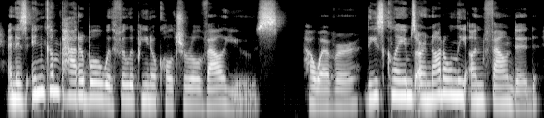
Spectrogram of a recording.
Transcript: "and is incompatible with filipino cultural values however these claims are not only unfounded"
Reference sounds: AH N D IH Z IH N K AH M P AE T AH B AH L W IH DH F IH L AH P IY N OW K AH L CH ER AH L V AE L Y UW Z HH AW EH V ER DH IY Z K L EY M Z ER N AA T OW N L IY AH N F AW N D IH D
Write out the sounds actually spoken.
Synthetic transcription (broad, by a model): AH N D IH Z IH N K AH M P AE T AH B AH L W IH DH F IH L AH P IY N OW K AH L CH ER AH L V AE L Y UW Z HH AW EH V ER DH IY Z K L EY M Z ER N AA T OW N L IY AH N F AW N D IH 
